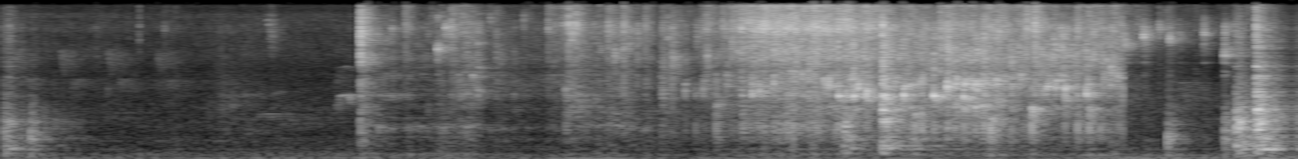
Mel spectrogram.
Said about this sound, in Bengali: কোচানো পেঁয়াজ দিয়ে দেবো পেঁয়াজটা একটু ভেজে নেবো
